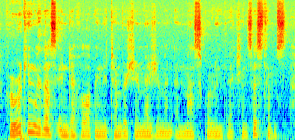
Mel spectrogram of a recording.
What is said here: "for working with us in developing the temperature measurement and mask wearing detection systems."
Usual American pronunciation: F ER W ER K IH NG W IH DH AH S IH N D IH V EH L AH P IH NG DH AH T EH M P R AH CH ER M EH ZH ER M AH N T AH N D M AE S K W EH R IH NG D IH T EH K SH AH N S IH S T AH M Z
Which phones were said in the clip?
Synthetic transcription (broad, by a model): F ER W ER K IH NG W IH DH AH S IH N D IH V EH L AH P IH NG DH AH T EH M P R AH CH ER M EH ZH ER M AH N T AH N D M AE S K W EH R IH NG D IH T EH K SH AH N S IH S T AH M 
